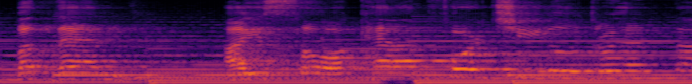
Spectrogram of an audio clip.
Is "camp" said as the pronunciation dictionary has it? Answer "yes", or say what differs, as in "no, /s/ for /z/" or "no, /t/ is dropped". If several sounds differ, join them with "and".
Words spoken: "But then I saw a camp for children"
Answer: no, /m/ is dropped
